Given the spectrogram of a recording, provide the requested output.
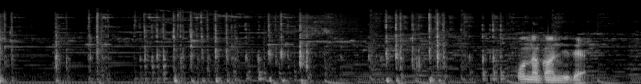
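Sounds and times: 
typing on a mechanical gaming keyboard: 0.0s - 5.2s
speech: 5.2s - 6.0s.

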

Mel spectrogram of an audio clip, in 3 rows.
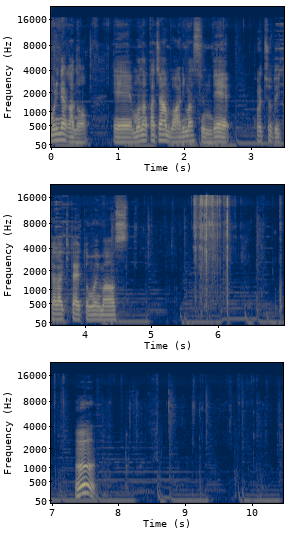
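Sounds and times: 
speech: 0.0s - 4.7s, 7.4s - 7.8s
crisp crunchy bites into a toasted ice cream wafer: 5.5s - 6.4s.

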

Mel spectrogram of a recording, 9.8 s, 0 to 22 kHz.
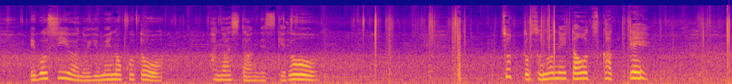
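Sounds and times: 
steady low rumble of car noise: 0.0s - 9.7s
speech: 0.4s - 4.4s, 6.7s - 8.8s
brief clicks and rattles in a car: 4.6s - 9.7s.

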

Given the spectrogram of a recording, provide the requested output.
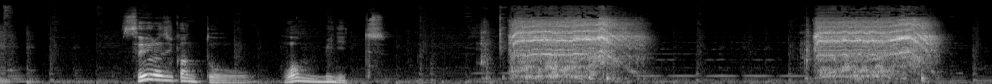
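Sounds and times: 
speech: 1.3s - 3.9s
USB electric pencil sharpener grinding a pencil: 4.8s - 6.6s, 8.0s - 9.5s.

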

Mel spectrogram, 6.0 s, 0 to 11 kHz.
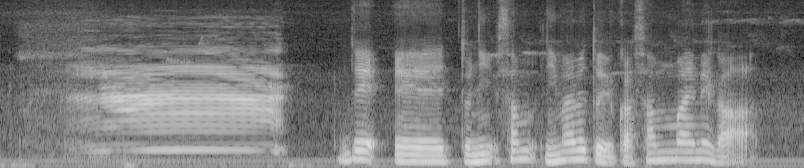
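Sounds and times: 
person imitating a cow moo: 0.4s - 2.2s
speech: 0.7s - 1.0s, 2.6s - 5.8s.

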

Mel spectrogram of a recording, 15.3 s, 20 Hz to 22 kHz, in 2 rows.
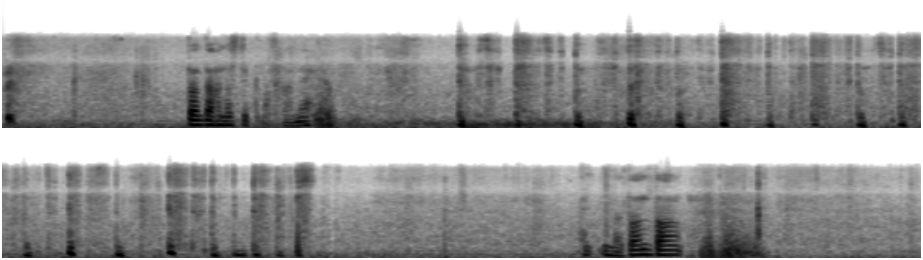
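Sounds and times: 
speech: 1.6s - 3.1s, 12.9s - 13.7s
person beatboxing in front of a smartphone: 3.3s - 10.4s
laughter: 3.8s - 10.3s.

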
